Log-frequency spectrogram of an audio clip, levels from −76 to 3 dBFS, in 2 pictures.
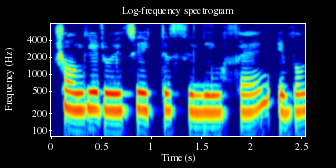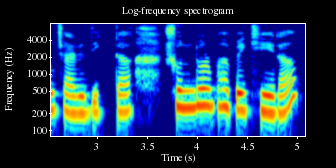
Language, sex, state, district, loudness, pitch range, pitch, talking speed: Bengali, female, West Bengal, Jhargram, -15 LUFS, 215-245 Hz, 230 Hz, 105 wpm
